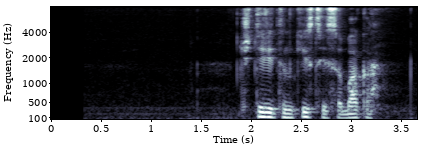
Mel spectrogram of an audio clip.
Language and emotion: Russian, neutral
